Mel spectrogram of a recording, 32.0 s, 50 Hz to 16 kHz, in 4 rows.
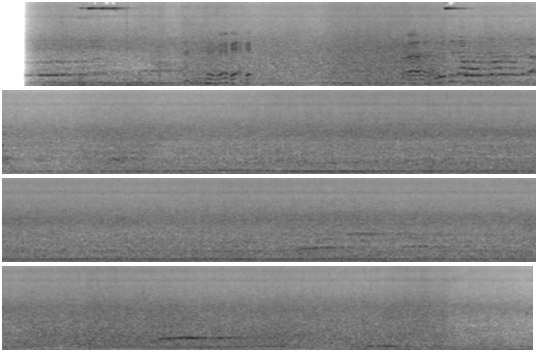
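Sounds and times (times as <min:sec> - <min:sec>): tyres splashing through water: 0:00.5 - 0:32.0.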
